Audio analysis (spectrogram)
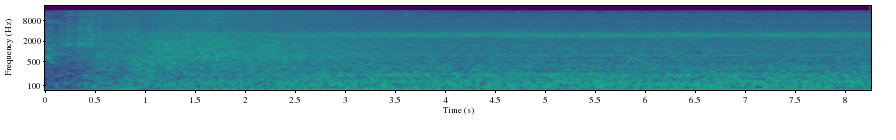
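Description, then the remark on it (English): A loud, steady drone of turboprop engines heard from inside a C-130 transport plane at night: a constant deep rumble with a broad roaring hiss that fills the whole clip without letting up. “The only thing you can see inside a C-130 at night like that is this, the red jump light above the jump door and down on the floor, and there's this hum of the plane”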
